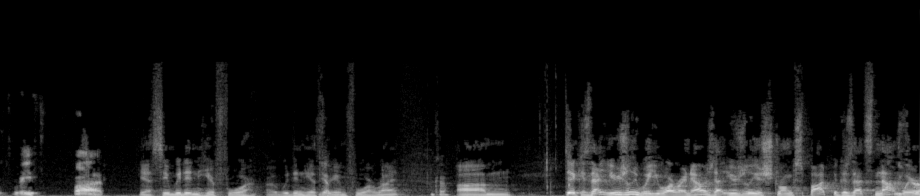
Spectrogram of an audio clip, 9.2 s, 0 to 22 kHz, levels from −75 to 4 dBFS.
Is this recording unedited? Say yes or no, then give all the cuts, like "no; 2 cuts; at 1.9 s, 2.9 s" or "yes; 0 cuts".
yes; 0 cuts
